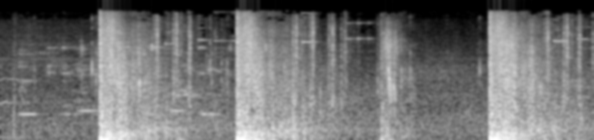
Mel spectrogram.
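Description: A sniper rifle fires loud shots that echo away.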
